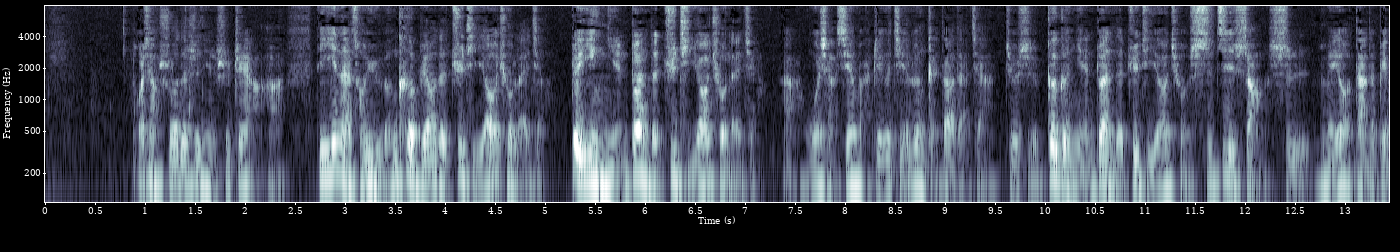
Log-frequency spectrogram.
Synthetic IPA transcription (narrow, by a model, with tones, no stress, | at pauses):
wʔɔ˧˥ɕ̬jɑ˨˩ŋʂwɔ˥d̪ə˨ʂɻ̩˥˩t͡ɕʰi˨˩ŋʂɻ̩˥˧ʈ͡ʂɤ˥˧jɑ̰˥˩ŋɐ̰˧ | t̪i˥˩i˥nə˧˩t͡sʰʊ˧˥ŋy˨˩wə˧˥nkʰɤ˥˩p̬jɑ˥ʊd̪ə˨t͡ɕy˥˩t̪ʰi˨˩jɑ˥ʊt͡ɕʰjo˧˥ʊla̰˧˥ɪt͡ɕjɑ̰˨˩˦ŋt̪we˥˧ɪi˥˩ŋnjɛ˧˥nt̪wa˥˩nd̪ə˩t͡ɕy˥˩t̪ʰi˨˩jɑ˥ʊt͡ɕʰo˧˥ʊla˧˥ɪt͡ɕjɑ̰˨˩˦ŋɐ̰˧wɔ˧˥ɕ̬jɑ˨˩ŋɕjɛ˥npa˨˩ʈ͡ʂɤ˥˩ɡə˩t͡ɕjɛ̰˧˥lwə˥˩nke˨˩ɪt̪ɑ˥˧ʊt̪a̰˥˩t͡ɕja̰˥t͡ɕjo˥˧ʊʂɻ̩˥˧kɤ˥˩ɡə˩njɛ˧˥nt̪̬wa˥˩nd̪ə˩t͡ɕy˥˩t̪ʰi˨˩jɑ˥ʊt͡ɕʰjo˧˥ʊʂɻ̩˧˥t͡ɕi˥˧ʂɑ̰˥˧ŋʂɻ̩˥˩me˧˥ɪjo˨˩ʊt̪a˥˩d̪ə˩pjɛ˥˧˥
